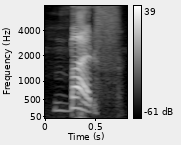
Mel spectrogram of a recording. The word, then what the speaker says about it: برف: اگر ہم اسے پڑھیں برف تو رے کی پوری آواز سنائی دے رہی ہے, لیکن رے کی آواز یہاں سنائی نہیں دے گی, بہت زیادہ ہلکی سی آواز آئے گی. تو اس لفظ کا صحیح تلفظ ہے برف.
